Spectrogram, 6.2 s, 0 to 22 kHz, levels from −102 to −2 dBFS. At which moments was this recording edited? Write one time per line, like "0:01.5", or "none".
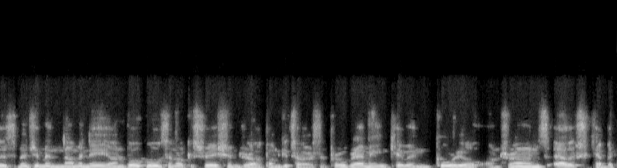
none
